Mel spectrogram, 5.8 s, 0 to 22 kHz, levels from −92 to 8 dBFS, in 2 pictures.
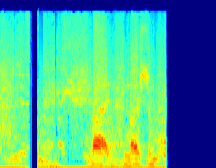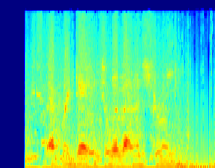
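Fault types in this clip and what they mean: Stuck bit: Throughout the clip the speech carries a grainy or harsh, buzzy distortion, and even the pauses between phrases are filled with a gritty noise floor instead of falling quiet. The likely cause is one data bit held permanently at 0 or 1 by a broken line or converter, so roughly half the samples are offset by that bit's weight. Near-silent passages keep crossing zero, which flips the error back and forth and turns the gaps into noise.
Playback stall: From 2.22 s to 3.23 s the speech cuts out mid-flow and the output drops to silence for about 1.01 s, then carries on. The sound does not fade or glitch into the gap. It simply stops dead. That abrupt hole points to the player's output going unfed, likely because its buffer ran dry or its audio thread was blocked, until data arrived again and playback resumed.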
